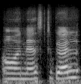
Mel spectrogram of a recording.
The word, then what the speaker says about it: honest: तो देखा जाए एच हमारे पास साइलेंट साउंड है, प्रोनाउंस नहीं होगा, तो हम इसे पढ़ेंगे ऑनेस्ट गर्ल, और वो हमारे पास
